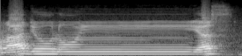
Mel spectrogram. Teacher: ادغام مال غنہ، یعنی اس تنوین کو ہم اس یا کے ساتھ کنیکٹ کریں گے اور ساتھ غنہ بھی کریں گے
